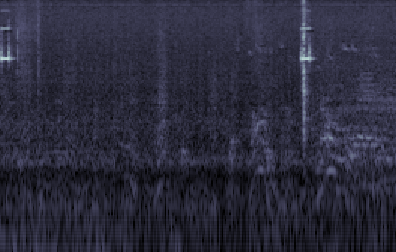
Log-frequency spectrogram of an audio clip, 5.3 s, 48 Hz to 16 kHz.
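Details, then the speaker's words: Sony PS3 Fat with a Blu-ray drive that won't spin or read: at power-on it shows green then blue light, shuts off, then gives short high beeps and a flashing red light meaning hardware failure. Capacitors or the GPU are suspected, not confirmed. "I'll have to have a Google of that now to work out what it means when it goes diddy diddy. And we get a flashing red light."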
